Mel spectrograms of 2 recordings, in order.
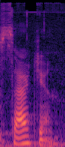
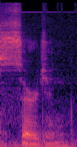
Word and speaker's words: surgeon: life it was a sergeant no how do you say that i did surgery listen sergeant sar is sargento sergeant sir yes sir good yes surgeon yes surgeon so would you want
